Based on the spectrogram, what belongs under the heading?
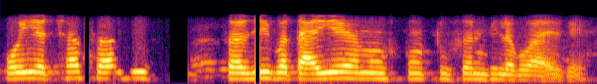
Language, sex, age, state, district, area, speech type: Hindi, female, 60+, Uttar Pradesh, Bhadohi, rural, conversation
